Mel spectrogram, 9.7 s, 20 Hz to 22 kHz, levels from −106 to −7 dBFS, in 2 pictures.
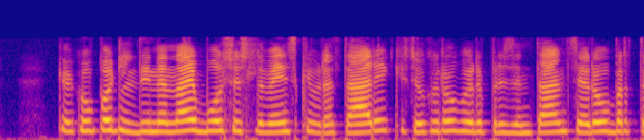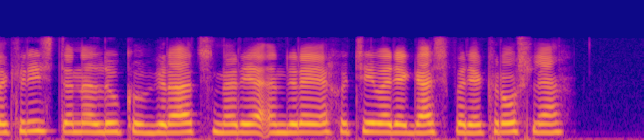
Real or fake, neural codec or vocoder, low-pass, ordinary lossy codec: real; none; 7.2 kHz; MP3, 96 kbps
